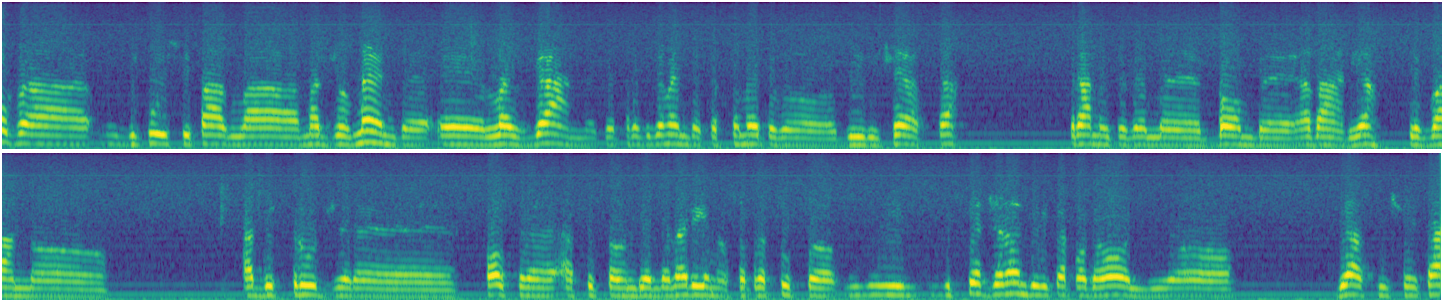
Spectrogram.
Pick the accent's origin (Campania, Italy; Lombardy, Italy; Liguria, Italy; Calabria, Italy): Calabria, Italy; eravamo soli come calabresi purtroppo anche là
